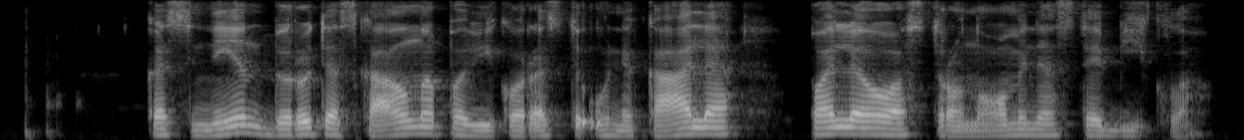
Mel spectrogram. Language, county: Lithuanian, Šiauliai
